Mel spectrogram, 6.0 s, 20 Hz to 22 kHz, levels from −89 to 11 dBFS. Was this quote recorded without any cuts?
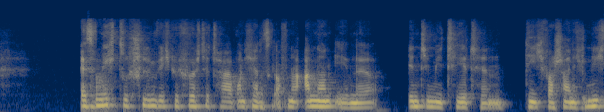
no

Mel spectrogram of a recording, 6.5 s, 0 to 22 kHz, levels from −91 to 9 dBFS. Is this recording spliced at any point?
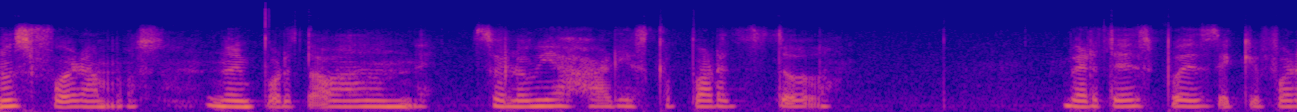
yes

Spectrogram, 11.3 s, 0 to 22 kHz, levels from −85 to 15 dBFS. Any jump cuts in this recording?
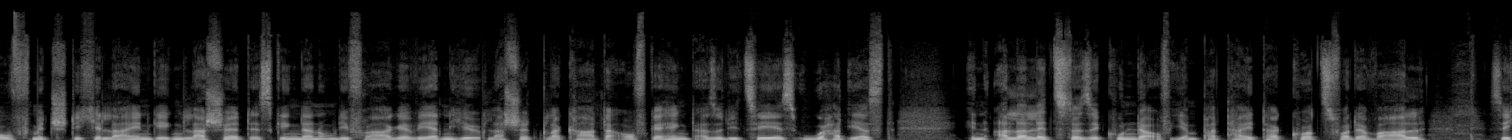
yes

